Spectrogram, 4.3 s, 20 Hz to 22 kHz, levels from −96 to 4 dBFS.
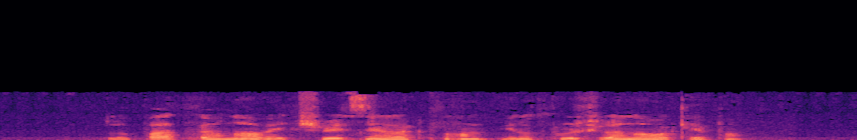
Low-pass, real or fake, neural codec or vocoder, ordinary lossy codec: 19.8 kHz; real; none; AAC, 24 kbps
